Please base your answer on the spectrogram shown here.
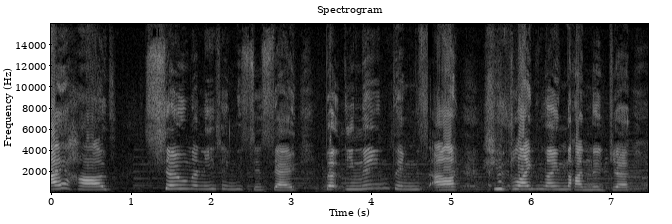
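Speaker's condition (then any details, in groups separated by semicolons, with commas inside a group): Cerebral palsy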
